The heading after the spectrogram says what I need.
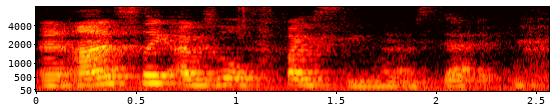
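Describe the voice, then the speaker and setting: A woman's voice: mid-range voice, animated, quick pace, fairly bright tone, a little hiss or hum. A woman in her sixties gives a humorous personal testimony to a church audience, acting out her own past words. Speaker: church speaker. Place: church sanctuary. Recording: echoey church hall from far off.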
